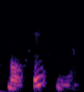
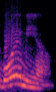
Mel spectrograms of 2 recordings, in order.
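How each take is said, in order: First: "Bohemia" lower and softer, split bo-e-mia; syllable by syllable. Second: Said in the usual way. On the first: Shown as a demonstration. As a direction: pause between O and E in "Bohemia". ("Bohemia" separado en sílabas, bo-e-mia) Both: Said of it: "no pueden estar juntas".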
